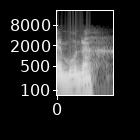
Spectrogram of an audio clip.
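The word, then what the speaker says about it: אמונה: Pero, ¿qué es la emunaj? Es una palabra hebrea, la emunaj. lleva se escribe de derecha a izquierda.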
